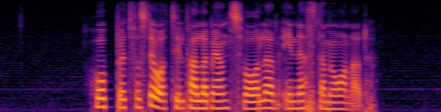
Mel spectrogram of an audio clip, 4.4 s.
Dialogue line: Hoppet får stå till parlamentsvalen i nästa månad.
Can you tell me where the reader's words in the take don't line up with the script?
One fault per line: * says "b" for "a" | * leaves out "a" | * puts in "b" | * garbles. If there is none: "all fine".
all fine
